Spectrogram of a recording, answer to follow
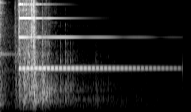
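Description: An intro sound-effect bell. A brief crack, then a sharp metallic strike about a quarter second in, which rings one high bell note and fades steadily over about two seconds.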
